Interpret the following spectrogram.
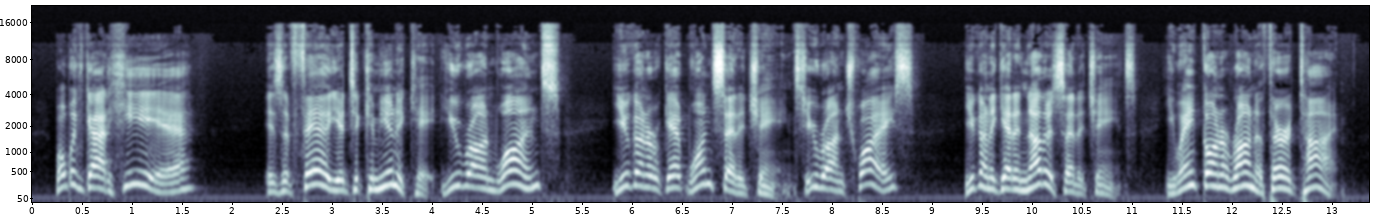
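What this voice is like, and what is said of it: Impression of Cool Hand Luke character. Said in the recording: “Cool Hand Luke ... Your impressions are beautiful ... That's a pretty good impression of the guy”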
